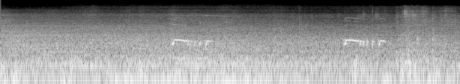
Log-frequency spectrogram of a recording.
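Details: A spotted dove in a decoy luring session gives two stuttering coo phrases about two seconds apart. Steady loud hiss, like wind or rain, covers everything.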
